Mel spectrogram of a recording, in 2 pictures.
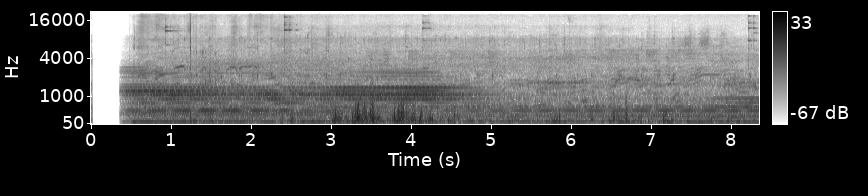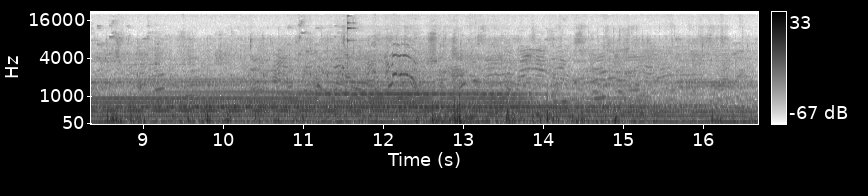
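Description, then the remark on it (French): Wind sets aeolian harp strings humming in a steady, overlapping drone of sustained tones, with gusty outdoor noise and a few scattered knocks and clatters throughout. “Allez un peu plus loin, vous avez des harpes éoliennes.”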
